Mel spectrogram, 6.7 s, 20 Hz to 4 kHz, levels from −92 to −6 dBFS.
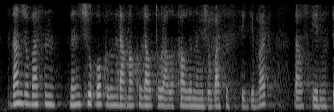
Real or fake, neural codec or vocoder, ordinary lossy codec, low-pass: fake; codec, 24 kHz, 0.5 kbps, DualCodec; AAC, 16 kbps; 3.6 kHz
